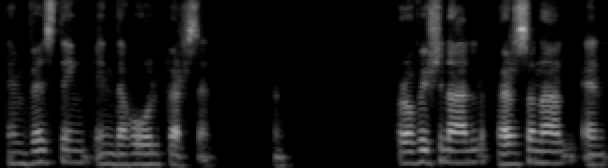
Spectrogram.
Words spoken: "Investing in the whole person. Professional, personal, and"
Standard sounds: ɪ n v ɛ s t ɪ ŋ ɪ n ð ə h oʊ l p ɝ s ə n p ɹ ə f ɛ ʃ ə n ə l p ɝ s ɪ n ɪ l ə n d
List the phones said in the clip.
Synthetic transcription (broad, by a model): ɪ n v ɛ s t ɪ ŋ ɪ n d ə h oʊ l p ɝ s ə n p ɹ ə f ɛ ʃ ə n ə l p ɝ s ɪ n ɪ l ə n d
